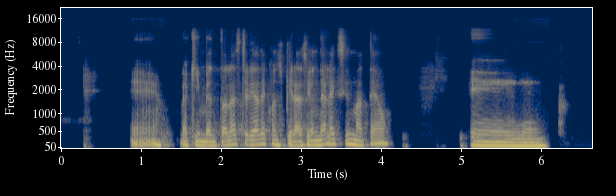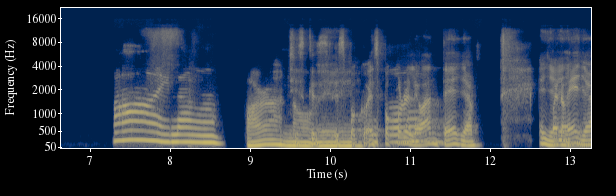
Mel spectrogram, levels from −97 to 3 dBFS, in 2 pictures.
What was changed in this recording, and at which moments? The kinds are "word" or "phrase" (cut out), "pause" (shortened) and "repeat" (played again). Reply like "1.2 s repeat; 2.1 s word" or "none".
none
